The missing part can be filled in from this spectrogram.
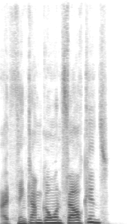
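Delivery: question-like rising tune on "Falcons". Picking the NFC South winner, rising at the end like a question. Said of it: "there's probably a question mark at the end of that. I didn't say it with a period or an exclamation point".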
